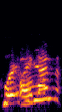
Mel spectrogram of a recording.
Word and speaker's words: Heurigen: Vienna is known for its, Kristin, tell me if I'm going to pronounce this correctly, Heurigens? The Heurigen, yeah. Heurigen?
